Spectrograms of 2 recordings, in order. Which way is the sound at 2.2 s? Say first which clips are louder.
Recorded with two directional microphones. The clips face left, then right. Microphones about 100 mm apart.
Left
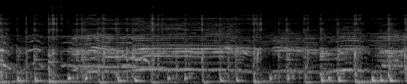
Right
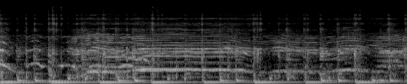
Right 4 dB; centre (ahead or behind).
